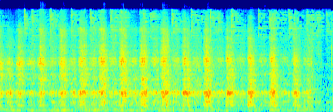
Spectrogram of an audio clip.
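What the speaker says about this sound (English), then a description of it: "And this time I will use a dovetail saw." A dovetail saw cutting wood in a workshop, even back-and-forth rasping strokes about two per second, close and clear with no talking.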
